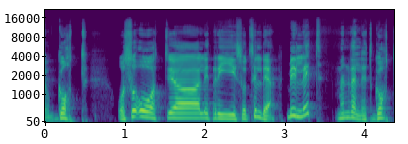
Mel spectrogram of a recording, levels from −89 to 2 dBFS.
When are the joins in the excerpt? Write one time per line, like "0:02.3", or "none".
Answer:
0:02.1
0:02.6
0:03.0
